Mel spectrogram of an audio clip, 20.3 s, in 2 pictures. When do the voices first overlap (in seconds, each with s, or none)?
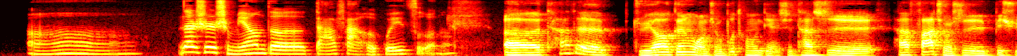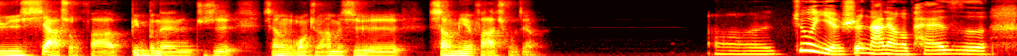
none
